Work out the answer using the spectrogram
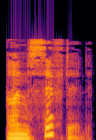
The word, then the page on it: unsifted: British English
